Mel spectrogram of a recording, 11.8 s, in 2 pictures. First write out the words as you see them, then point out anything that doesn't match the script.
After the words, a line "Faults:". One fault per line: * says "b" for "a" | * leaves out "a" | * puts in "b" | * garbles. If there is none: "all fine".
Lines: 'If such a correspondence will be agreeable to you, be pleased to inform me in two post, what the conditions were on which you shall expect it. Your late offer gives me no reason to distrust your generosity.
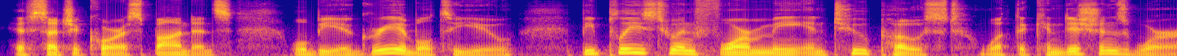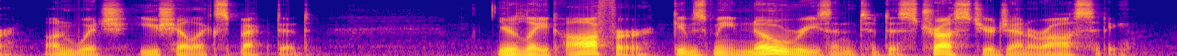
'If such a correspondence will be agreeable to you, be pleased to inform me in two post, what the conditions were on which you shall expect it. Your late offer gives me no reason to distrust your generosity.
Faults:
all fine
